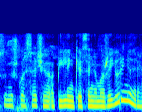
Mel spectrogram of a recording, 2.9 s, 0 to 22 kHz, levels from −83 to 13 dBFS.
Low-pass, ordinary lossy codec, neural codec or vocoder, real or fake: 7.2 kHz; AAC, 32 kbps; none; real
